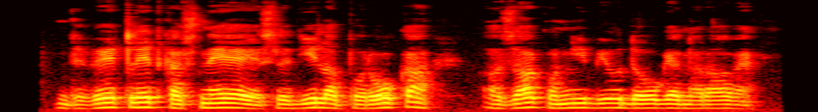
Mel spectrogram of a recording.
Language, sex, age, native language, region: Slovenian, male, 60+, Slovenian, Drava region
